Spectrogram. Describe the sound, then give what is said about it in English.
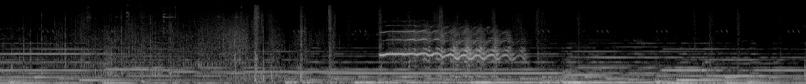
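A stallion gives a loud, wavering whinny, while hooves clip-clop steadily underneath with no one speaking. “got done taming a wild honeymoon stallion for you guys.”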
